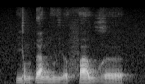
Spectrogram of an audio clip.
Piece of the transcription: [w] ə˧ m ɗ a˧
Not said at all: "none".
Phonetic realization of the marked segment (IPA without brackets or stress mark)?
j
